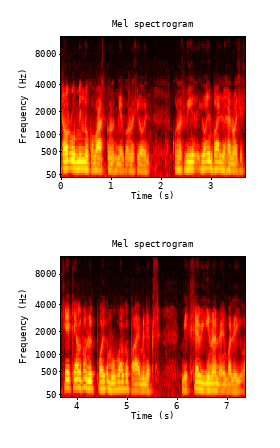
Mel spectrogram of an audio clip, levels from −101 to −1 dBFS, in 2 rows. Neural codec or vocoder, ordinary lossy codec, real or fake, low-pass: none; none; real; none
